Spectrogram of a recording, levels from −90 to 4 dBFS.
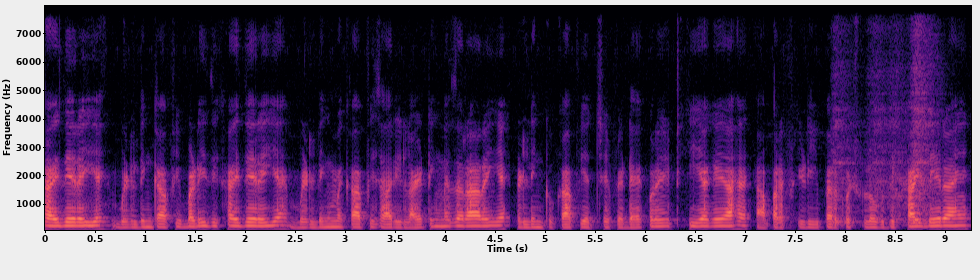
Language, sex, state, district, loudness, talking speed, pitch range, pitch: Hindi, male, Bihar, Darbhanga, -29 LUFS, 245 wpm, 100-120 Hz, 110 Hz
